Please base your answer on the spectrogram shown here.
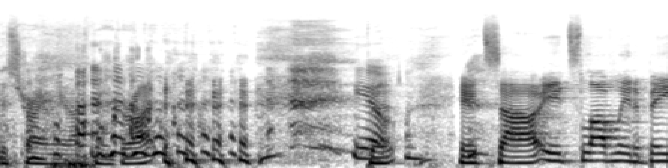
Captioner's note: all laughing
